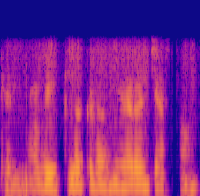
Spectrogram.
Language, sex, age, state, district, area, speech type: Telugu, female, 30-45, Andhra Pradesh, Konaseema, urban, conversation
